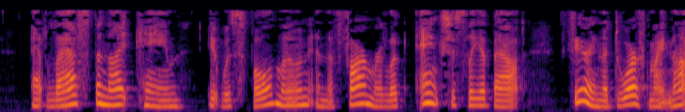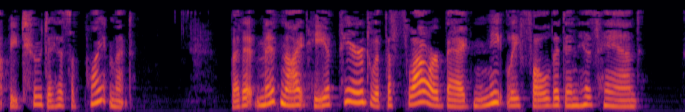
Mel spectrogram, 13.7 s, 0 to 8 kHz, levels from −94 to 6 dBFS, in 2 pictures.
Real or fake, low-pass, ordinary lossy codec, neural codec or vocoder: fake; 7.2 kHz; MP3, 24 kbps; codec, 16 kHz, 16 kbps, FreqCodec, larger model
